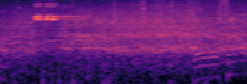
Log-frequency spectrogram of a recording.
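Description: A referee's whistle blows once, short and shrill, about half a second in, calling a foul. Arena crowd noise runs underneath, with a few thumps of the basketball on the hardwood court.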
